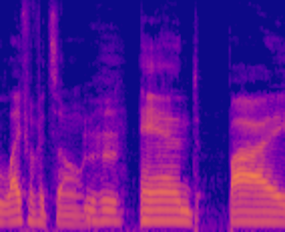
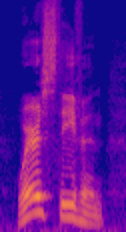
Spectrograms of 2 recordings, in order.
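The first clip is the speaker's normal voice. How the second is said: mock jeering, heckling scream; 4 semitones higher, 4 dB louder than usual. Retelling heckling the Tampa Bay players: imitating own screaming. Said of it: "started screaming".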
